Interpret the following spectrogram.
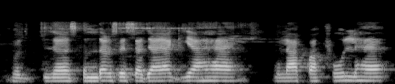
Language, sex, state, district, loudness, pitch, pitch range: Hindi, female, Bihar, Bhagalpur, -16 LUFS, 170 Hz, 165-175 Hz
